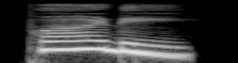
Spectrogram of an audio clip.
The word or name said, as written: ಪಾಡಿ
